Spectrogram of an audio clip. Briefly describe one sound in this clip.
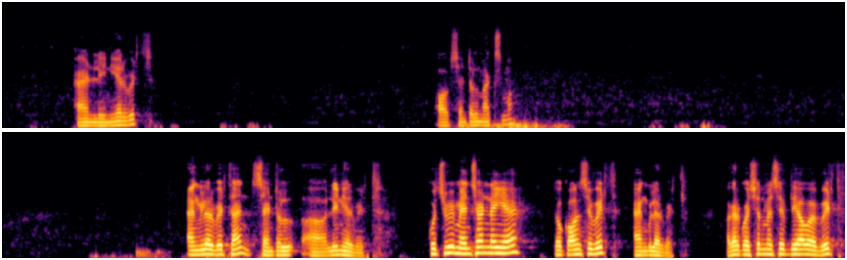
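A young man speaks calmly into a close microphone, pausing often.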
